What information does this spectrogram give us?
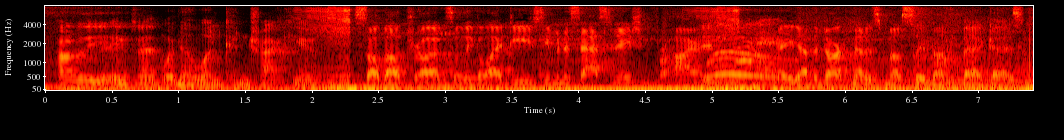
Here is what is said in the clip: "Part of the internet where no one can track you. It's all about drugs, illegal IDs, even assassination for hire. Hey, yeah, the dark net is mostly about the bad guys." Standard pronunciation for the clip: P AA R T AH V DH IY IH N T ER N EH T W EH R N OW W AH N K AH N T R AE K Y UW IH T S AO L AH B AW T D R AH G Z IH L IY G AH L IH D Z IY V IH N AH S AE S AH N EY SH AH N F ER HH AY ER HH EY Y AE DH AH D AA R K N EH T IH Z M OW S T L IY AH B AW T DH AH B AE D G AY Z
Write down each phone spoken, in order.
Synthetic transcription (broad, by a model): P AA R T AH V DH IY IH N T ER N EH T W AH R N OW W AH N K AH N T R AE K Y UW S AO AH B AW T D R AH G Z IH L IY G L IH D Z IY V IH N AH S AE S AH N EY SH N F ER HH AY ER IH Y AE DH AH D AA R K N EH T IH Z M OW S T L IY AH B AW T DH AH B AE D G AY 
